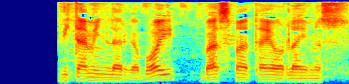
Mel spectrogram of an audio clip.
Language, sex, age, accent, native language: Uzbek, male, 25-34, Toshkent viloyati, Uzbek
